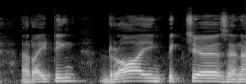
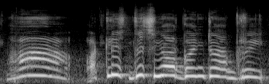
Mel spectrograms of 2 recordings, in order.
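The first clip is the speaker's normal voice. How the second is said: put-on puppet boy voice. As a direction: play the cheeky little boy puppet. Puppet child voice.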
